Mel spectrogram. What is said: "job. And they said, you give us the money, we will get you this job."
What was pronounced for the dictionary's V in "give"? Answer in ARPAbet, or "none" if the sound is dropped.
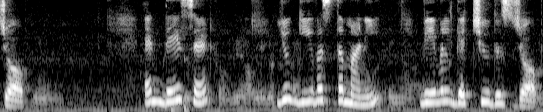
V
